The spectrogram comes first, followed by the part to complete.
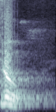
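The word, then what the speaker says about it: through: भी जी एच आर तो इसका सही उच्चारण हो जाएगा थ्रू थ्रू जीएच इसमें साइलेंट है क्योंकि शब्द के अंत में आया है तो ये साइलेंट है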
